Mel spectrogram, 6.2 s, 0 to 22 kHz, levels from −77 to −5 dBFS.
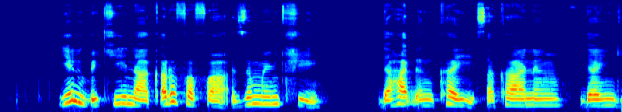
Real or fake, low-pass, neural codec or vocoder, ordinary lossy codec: fake; none; vocoder, 48 kHz, 128 mel bands, Vocos; none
